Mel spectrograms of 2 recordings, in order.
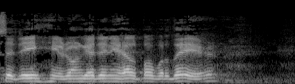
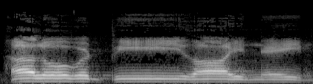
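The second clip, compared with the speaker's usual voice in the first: solemn prayer; 3 semitones lower, much slower than usual. Acted. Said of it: "Our Father in heaven".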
